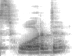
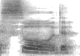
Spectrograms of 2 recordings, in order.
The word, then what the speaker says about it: sword: me it remember pronunciation we don't read the w which is there and spelling so not it's not a sword it's a sword uh and i got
